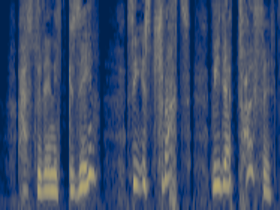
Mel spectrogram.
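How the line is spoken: Hiss. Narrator (German): zischte

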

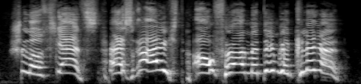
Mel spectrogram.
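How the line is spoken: Woman screaming over intercom. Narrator (German): eine Frauenstimme schrie

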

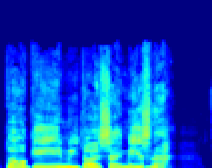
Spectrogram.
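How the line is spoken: Delighted call. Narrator (German): rief der Hüter Hannes erfreut

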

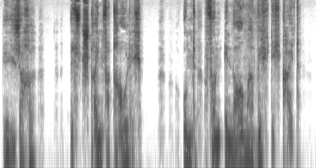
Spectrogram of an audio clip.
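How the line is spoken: Murmured. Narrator (German): raunte

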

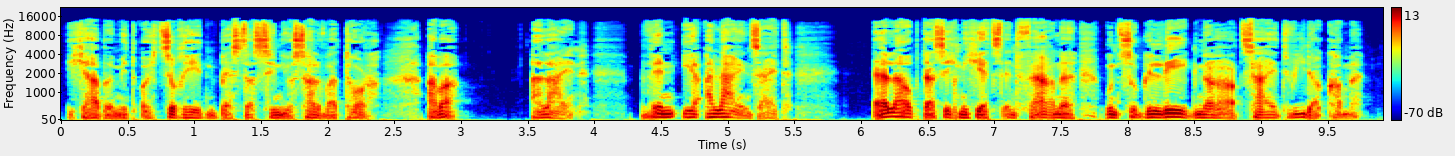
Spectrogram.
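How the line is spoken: Laborious stammer. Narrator (German): stammelte Capuzzi mühsam

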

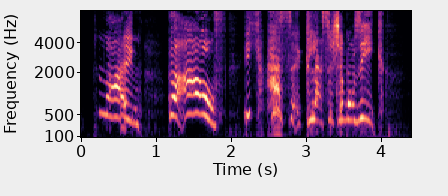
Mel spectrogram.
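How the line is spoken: Witch screaming. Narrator (German): Als die Hexe diese Töne hörte, schrie sie

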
